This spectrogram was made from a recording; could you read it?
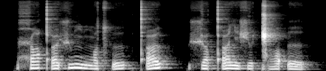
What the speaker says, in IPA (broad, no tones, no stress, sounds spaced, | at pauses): ħ ɔ qʼ ʉ ʃ ʉ ŋ ʉ ŋ ɒ t͡sʼ ɵ | qʼ ɵ | ʃ ʉ qʼ ɵ l e ʃ əː ɡ͡ǁ ɒː ʔ ə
